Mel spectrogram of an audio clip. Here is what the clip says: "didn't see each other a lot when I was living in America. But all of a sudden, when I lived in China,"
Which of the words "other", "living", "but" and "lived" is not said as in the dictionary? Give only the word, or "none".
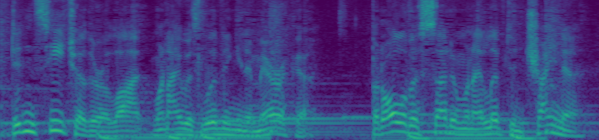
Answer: none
